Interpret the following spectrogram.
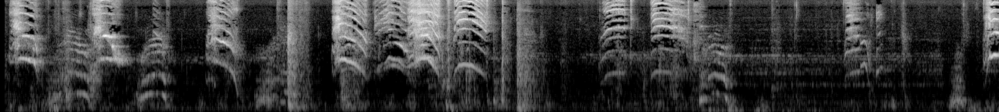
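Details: Kitten from a litter of four born to mother cat Judy, calling loudly for its mother; repeated high, arching meows in irregular bursts, some overlapping, with short quiet gaps between calls indoors.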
